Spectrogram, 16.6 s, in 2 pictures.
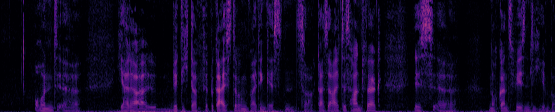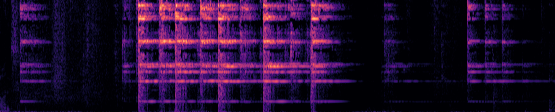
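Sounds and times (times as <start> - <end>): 
speech: 0.5 - 8.8
school bell ringing for lesson start: 8.6 - 9.3, 10.1 - 16.6.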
